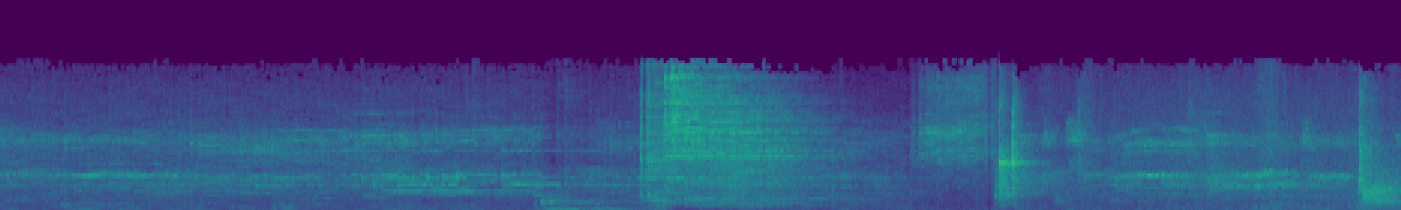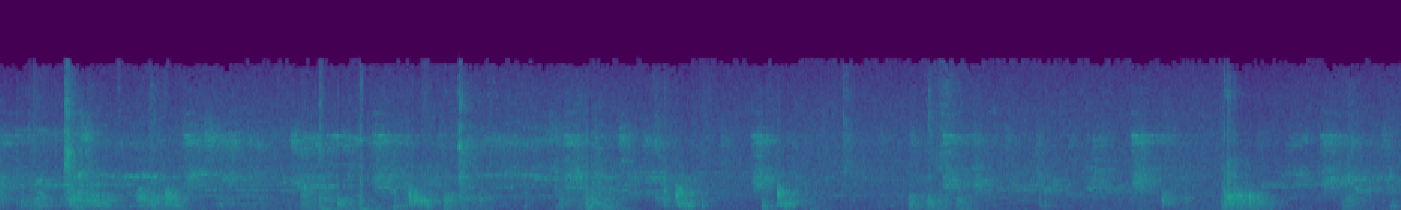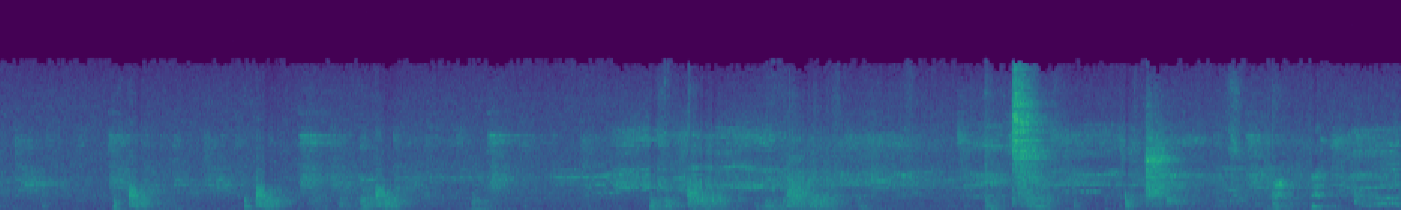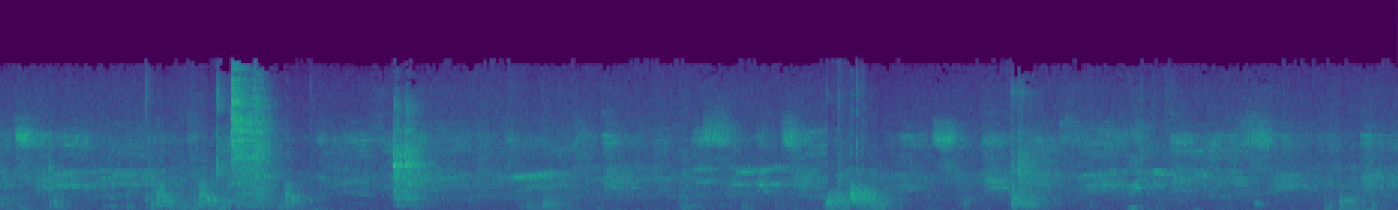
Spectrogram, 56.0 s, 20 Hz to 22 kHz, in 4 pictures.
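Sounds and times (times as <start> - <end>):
background music: 0.0 - 56.0
rushing noise: 6.6 - 9.8.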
